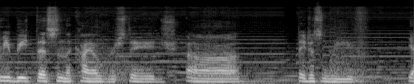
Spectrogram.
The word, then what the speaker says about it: Kyogre: Same with Kyogre.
